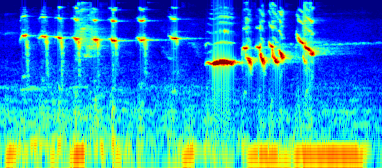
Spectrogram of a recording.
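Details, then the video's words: Birdsong on a rice-field morning: a string of thin high ticking notes, then a loud whistled note and a quick cluster of jumbled, sweeping chirps, over faint low background hum. "SUASANA PAGI DI SAWAH SAMBIL DENGERIN KICAUAN BURUNG"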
